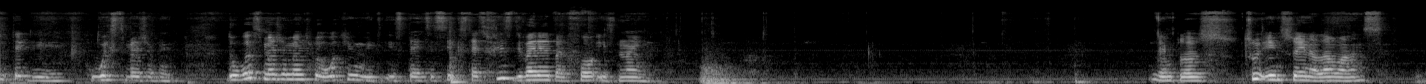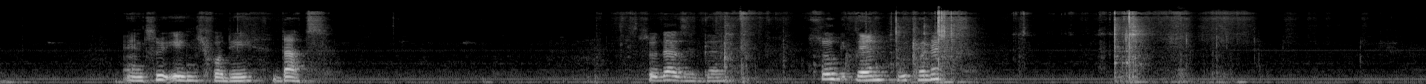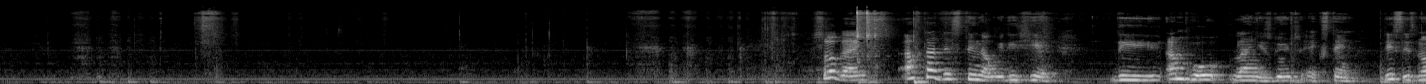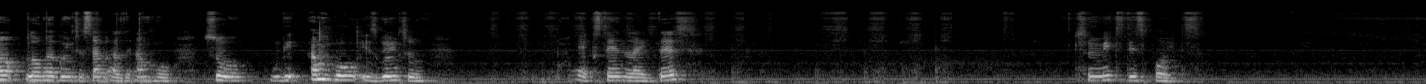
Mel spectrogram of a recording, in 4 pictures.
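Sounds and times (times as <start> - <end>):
steady low hum: 0.0 - 57.0
pencil scratching on paper: 29.2 - 31.0, 34.8 - 36.5, 47.7 - 52.9.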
